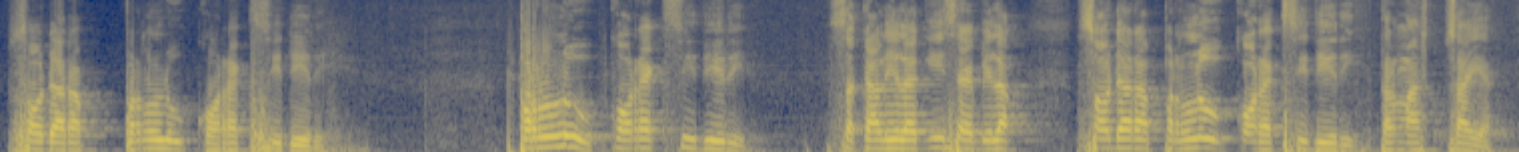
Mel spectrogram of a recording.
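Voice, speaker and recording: High-voiced male pastor preaching emphatically. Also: rough recording. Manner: emphatic preaching with heavy repetition of phrases; conversational, personal testimony told to the congregation. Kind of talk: sermon.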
